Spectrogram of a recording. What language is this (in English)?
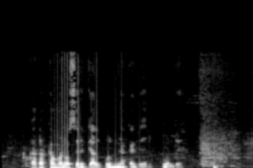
Luo (Kenya and Tanzania)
